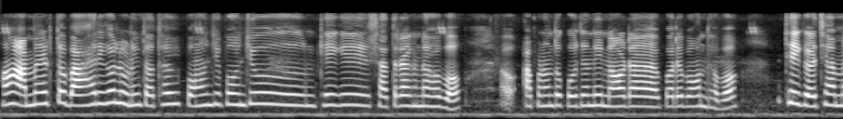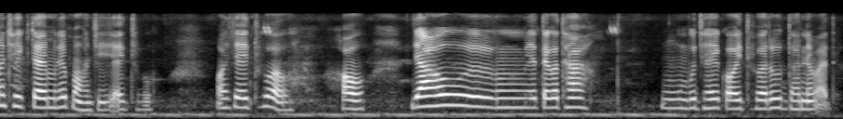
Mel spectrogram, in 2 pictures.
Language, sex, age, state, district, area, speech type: Odia, female, 45-60, Odisha, Kendrapara, urban, spontaneous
